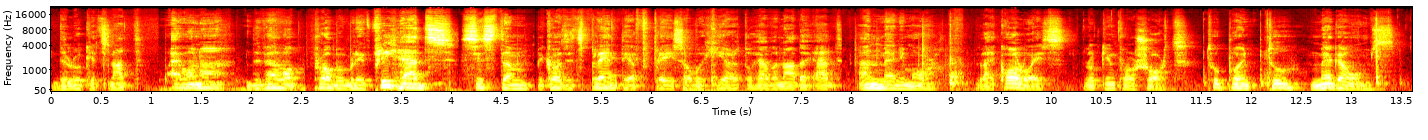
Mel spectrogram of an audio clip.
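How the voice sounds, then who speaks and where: A man, an English speaker, thinking aloud in a casual, halting way as he hosts a hands-on repair vlog, muttering asides to himself. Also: fairly low pitch, a bit bright. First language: not English. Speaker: host of an electronics repair channel. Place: indoor workbench. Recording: noisy workbench with clicks and clatter.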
